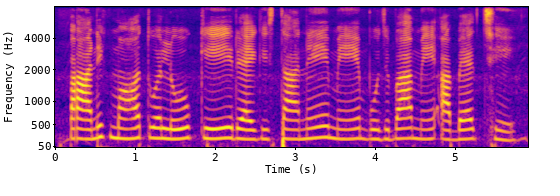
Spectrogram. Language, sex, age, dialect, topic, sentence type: Maithili, female, 18-24, Southern/Standard, agriculture, statement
